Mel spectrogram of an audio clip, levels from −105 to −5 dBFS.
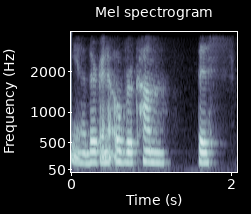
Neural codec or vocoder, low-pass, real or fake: codec, 16 kHz in and 24 kHz out, 1 kbps, XY-Tokenizer; 3.6 kHz; fake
